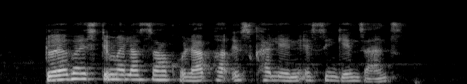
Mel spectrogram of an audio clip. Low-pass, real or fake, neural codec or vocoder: 7.2 kHz; fake; vocoder, 22.05 kHz, 80 mel bands, WaveNeXt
